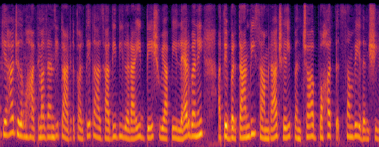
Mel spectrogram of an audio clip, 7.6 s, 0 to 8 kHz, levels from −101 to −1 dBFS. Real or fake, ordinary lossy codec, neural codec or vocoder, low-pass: fake; none; codec, 16 kHz, 0.8 kbps, ZipCodec; 7.2 kHz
